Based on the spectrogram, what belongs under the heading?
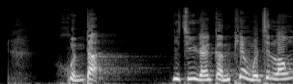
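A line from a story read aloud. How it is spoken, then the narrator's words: Crying, loud accusing. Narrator (Chinese): 他哭闹着，大声质问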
